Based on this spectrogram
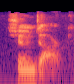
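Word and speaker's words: Jeanne d'Arc: Joan d'Arc. It's, it's the French pronunciation.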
